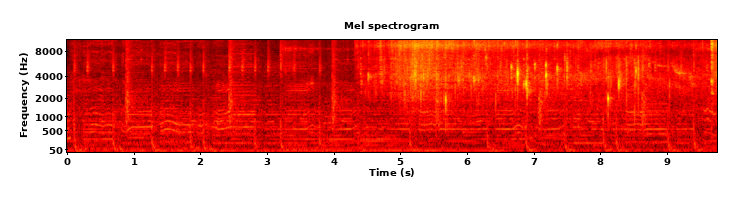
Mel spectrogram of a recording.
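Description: Chopped onions drop into hot oil for a Bengali-style chicken curry, setting off a bright, crackling sizzle that swells and stays loud, with a few clinks and stirring knocks from the pan before and during frying.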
